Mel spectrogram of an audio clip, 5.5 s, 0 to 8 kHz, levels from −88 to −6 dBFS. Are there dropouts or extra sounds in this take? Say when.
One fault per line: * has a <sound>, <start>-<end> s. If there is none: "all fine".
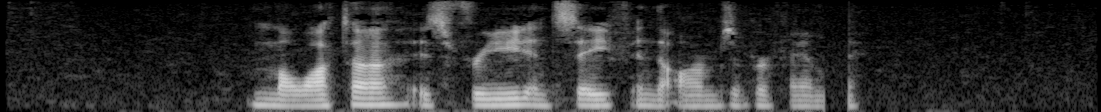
* has a dropout, 4.1-4.3 s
